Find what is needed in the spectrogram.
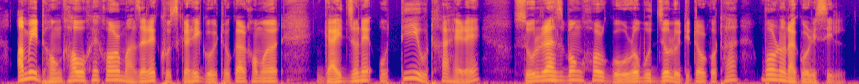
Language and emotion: Assamese, happy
